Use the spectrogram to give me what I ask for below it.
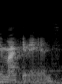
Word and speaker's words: Mycenaeans: So the Mycenaeans, right, or the Mycenaeans, however you want to pronounce it, I say Mycenaeans, were the Greeks before the Greeks, right?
